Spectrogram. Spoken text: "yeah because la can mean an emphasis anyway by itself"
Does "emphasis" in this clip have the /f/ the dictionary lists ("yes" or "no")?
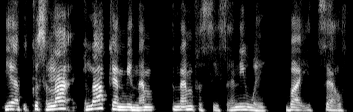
yes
